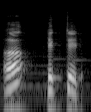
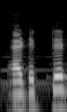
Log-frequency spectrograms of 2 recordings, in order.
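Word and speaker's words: addicted: चलिए अडिक्टेड to, correct pronunciation is अडिक्टेड। अडिक्टेड 50 bar practice करनी है, एडिक्टेड नहीं बोलना है, अडिक्टेड टू।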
